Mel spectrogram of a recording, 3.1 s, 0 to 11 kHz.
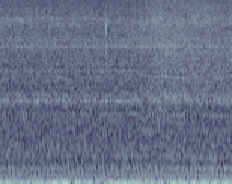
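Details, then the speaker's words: Salvage auction car listed as no start: starts right up and settles to a steady, even low idle with no knocks or misses, oil pressure reading 70, light street background; normal idle. "looks like everything is lit up everything comes to life those starts right up interesting this is listed as a no start it's not supposed to run or anything oil pressure is maxed out at 70"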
